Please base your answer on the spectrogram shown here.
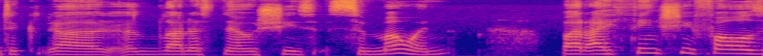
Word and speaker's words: Samoan: Or even Samoan, as you're supposed to pronounce it, apparently. Is it like Sam? Apparently that's how they do it.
